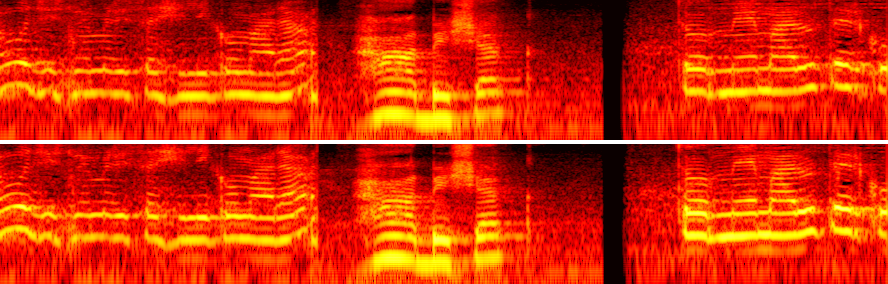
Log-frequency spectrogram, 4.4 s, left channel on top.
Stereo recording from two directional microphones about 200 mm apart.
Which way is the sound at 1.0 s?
15° right (ahead or behind).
